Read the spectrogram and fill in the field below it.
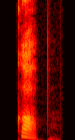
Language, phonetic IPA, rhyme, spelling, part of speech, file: Hungarian, [ˈkɒp], -ɒp, kap, verb, Hu-kap.ogg
- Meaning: 1. to get, to receive (from someone: -tól/-től; as something: -ul/-ül) 2. to snatch, to grab (expressing a sudden movement) (with -hoz/-hez/-höz, -ba/-be, felé, or után) 3. to find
